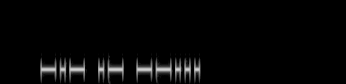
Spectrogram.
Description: Morse code, heard as a keyed tone, about 25 wpm, 700 Hz. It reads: KA7
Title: USA Call Sign Prefixes - 25wpm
